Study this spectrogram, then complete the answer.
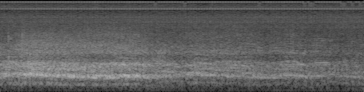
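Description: Football crowd at an Oldham Athletic v Everton FA Cup fifth-round replay, a broad sustained roar of cheering heard at a distance, fading slightly toward the end.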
